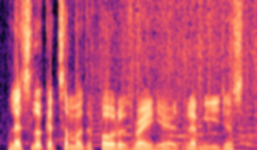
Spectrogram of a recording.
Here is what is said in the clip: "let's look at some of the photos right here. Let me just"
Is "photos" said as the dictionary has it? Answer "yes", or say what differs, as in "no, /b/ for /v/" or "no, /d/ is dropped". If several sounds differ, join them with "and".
yes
